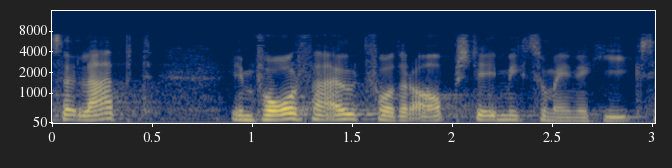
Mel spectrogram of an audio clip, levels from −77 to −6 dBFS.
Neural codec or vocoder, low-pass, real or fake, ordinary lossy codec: none; 7.2 kHz; real; none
